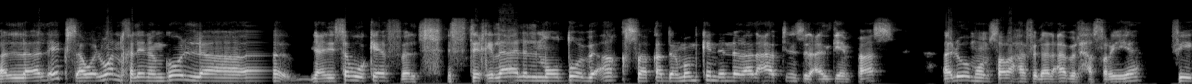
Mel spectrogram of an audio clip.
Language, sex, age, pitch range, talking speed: Arabic, male, 20-39, 140-190 Hz, 125 wpm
